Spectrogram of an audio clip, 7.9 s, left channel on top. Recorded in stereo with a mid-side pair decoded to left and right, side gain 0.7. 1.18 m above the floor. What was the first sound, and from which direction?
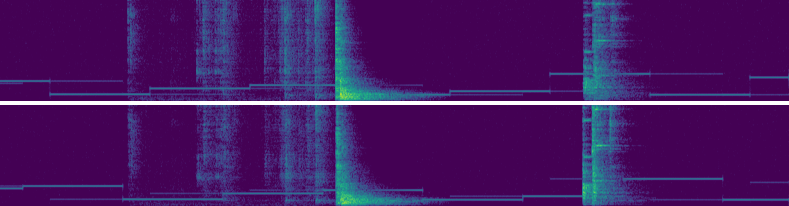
A crack, 50° left.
